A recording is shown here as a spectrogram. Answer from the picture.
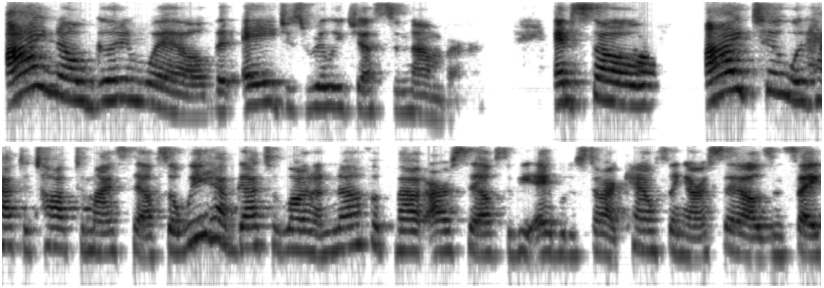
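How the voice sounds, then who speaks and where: The voice is bright and sharp, with a Southern US accent and very wide pitch swings. The pace is moderate. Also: woman. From US South. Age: 60s. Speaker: author and lifestyle strategist. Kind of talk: casual interview.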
